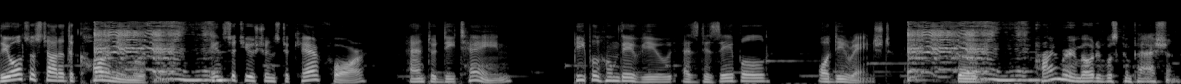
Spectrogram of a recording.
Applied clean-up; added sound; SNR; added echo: classical method spectral subtraction.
